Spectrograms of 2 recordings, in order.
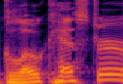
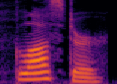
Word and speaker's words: Gloucester: Gloucester. No. Gloucester. It's not that. Really? Gloucester? Gloucester. So the C silent? No. C is pronounced as S. The S is silent? Gloucester. The S is silent. Gloucester.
